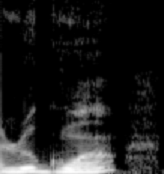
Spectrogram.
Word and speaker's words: Le Guin: Alors là, les débats sont ouvert, donc vous avez le choix entre Le Guin. Quand vous allez en librairie, souvent on dit du Le Guin. Il paraît qu'elle souhaitait qu'on prononce ça Le Guin. Donc, choose.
